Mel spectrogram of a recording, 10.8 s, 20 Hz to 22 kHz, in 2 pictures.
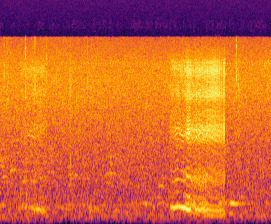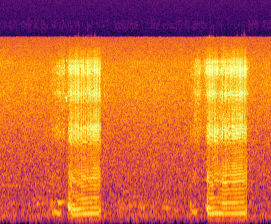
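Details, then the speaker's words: Soft, buzzing snores about every three seconds, roughly 20 breaths a minute, from a sleeping pet cat in a quiet room, recorded after being heard from another room; frequent, harmless cat snoring. "He's snoring. My cat snores a lot. You snoring, buddy?"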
